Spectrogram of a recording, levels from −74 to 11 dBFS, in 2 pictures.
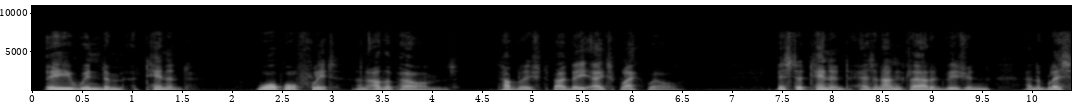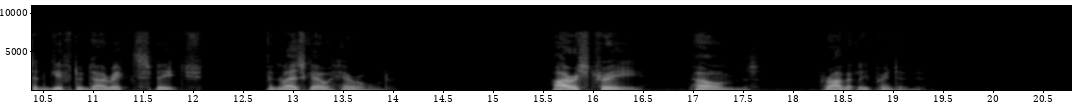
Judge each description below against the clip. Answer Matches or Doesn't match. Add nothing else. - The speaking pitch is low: Matches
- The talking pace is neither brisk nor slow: Doesn't match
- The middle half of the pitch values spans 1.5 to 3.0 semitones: Doesn't match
